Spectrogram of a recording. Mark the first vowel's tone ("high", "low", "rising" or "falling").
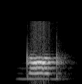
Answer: low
